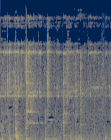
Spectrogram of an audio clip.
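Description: Hooves of a pair of Percheron draft horses clip-clopping at a walk on a dirt trail, as a few irregular knocks.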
